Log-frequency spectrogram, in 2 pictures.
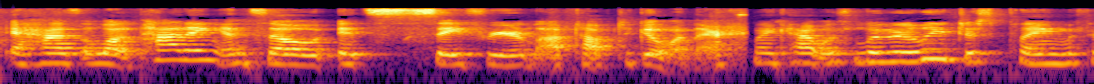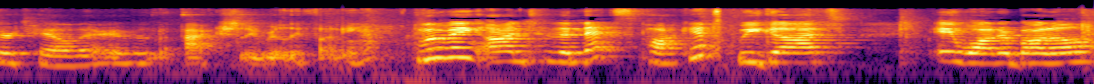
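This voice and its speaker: A young woman in her twenties vlogs from a small bedroom, talking casually and cheerfully to the camera. Her voice sits a touch high and sounds bright and sharp. The room gives a noticeable echo. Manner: chatty, upbeat, showing items one by one. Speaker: fitness vlogger. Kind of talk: casual chat.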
